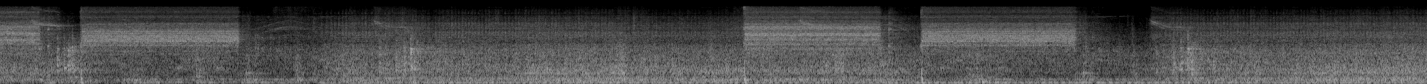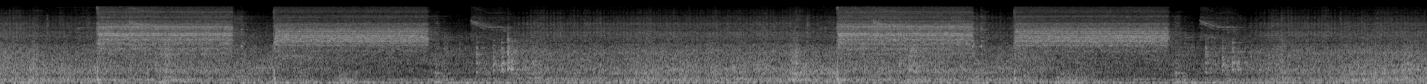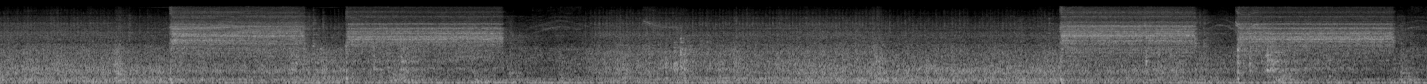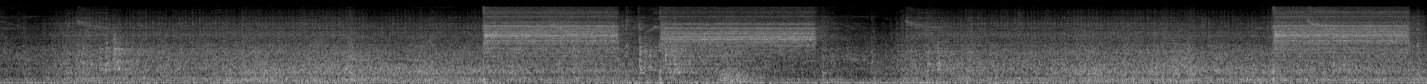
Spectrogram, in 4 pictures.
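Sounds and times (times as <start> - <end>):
pneumatic gripper air hisses: 0.0 - 4.4, 7.4 - 12.1, 15.1 - 19.6, 22.6 - 26.7, 30.2 - 35.6, 39.1 - 43.0, 47.6 - 52.3, 55.5 - 57.0
factory machinery hum: 0.0 - 57.0.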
